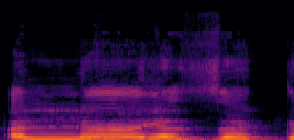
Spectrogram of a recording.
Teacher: സായ് ഉച്ചരിക്കുമ്പോൾ അസ് ആ ഒരു സൗണ്ടിൽ തന്നെ ഉച്ചരിക്കാൻ ശ്രദ്ധിക്കുക. നാവിൻ്റെ അറ്റം താഴെ മുൻപല്ലിൻ്റെ ഉൾവശത്ത് വെച്ചിട്ട് ഉച്ചരിക്കുക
